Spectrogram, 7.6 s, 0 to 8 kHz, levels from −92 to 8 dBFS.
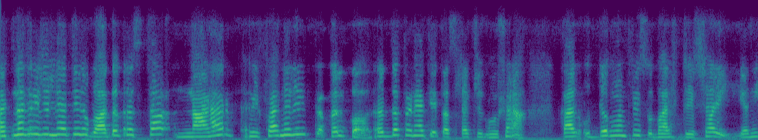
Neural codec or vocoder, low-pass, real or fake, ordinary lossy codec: codec, 32 kHz, 1.9 kbps, SNAC; 7.2 kHz; fake; Opus, 32 kbps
